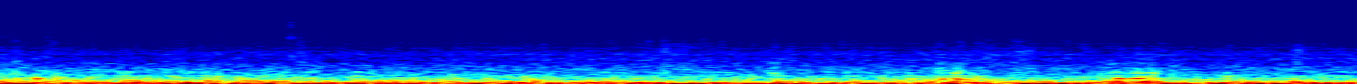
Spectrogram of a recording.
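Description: Small bumps knock through the car body.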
